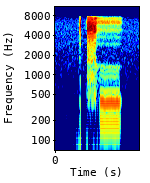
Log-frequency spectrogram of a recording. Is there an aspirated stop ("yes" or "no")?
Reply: yes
